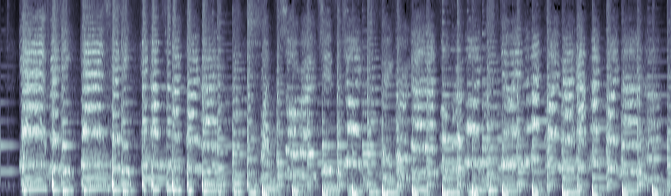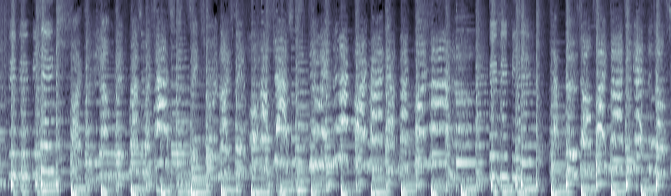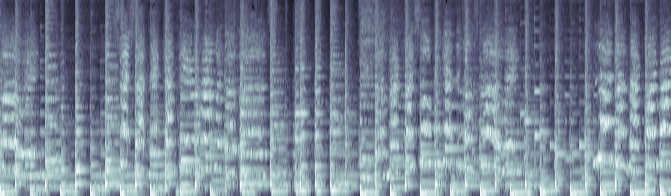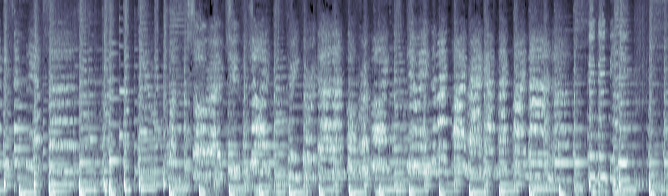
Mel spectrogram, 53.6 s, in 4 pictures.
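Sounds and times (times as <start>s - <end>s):
ragtime piece: 0.4s - 53.6s.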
